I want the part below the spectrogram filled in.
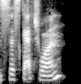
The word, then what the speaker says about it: Saskatchewan: And today we land in Canada, and more specifically in Saskatchewan, which I hope I am not butchering the name of.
